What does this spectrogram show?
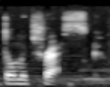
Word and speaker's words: Dimitrescu: I used to say Dimitrescu, but she pronounces it Domitrescu.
